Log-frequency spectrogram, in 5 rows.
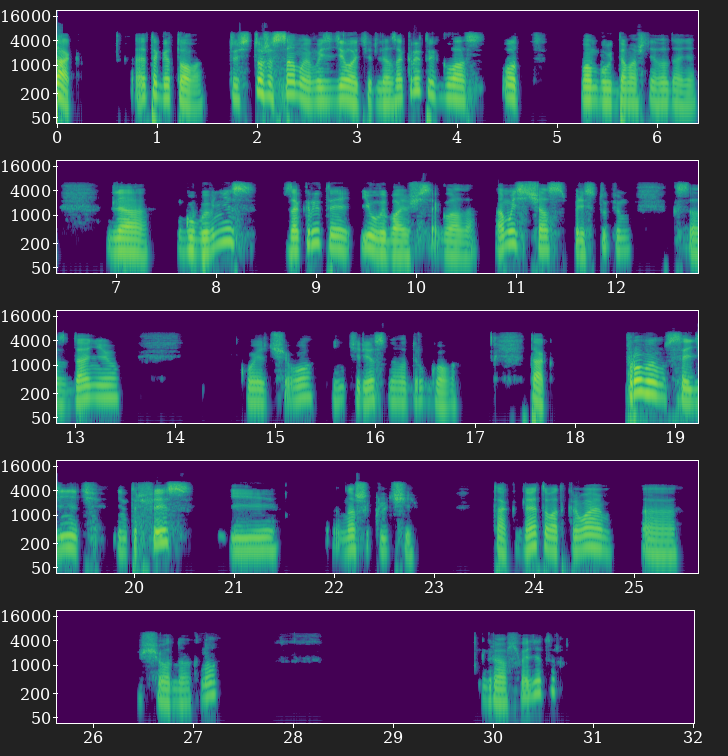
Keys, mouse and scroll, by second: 0.4 KP_1, 15.2 right click, 16.0 click, 23.0 alt+Tab, 26.5 click, 27.1 click, 31.2-32.0 drag.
